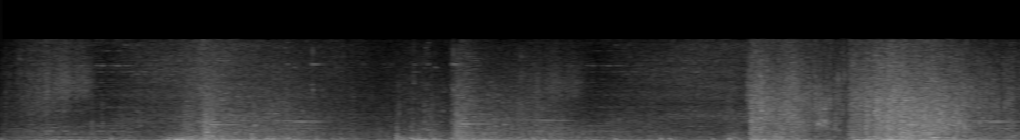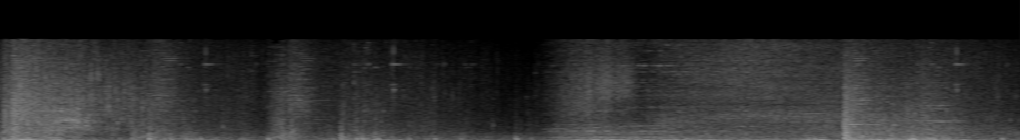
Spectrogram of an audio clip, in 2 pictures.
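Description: Swords clash and strike with sharp metallic impacts.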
